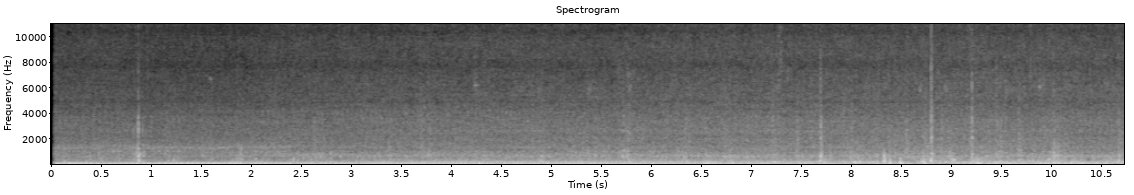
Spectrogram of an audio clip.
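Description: Side-by-side UTV engine running steadily as it drives slowly over a rocky dirt track, with scattered knocks and rattles from the rough ground that come more often in the second half.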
